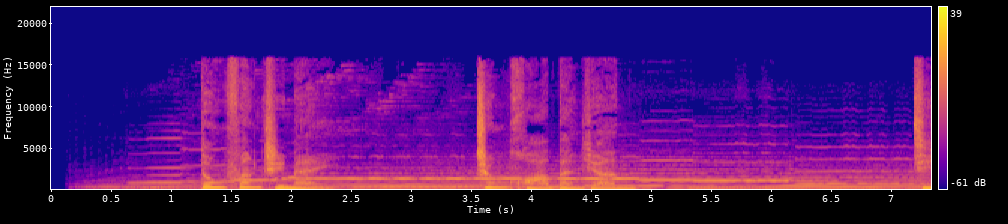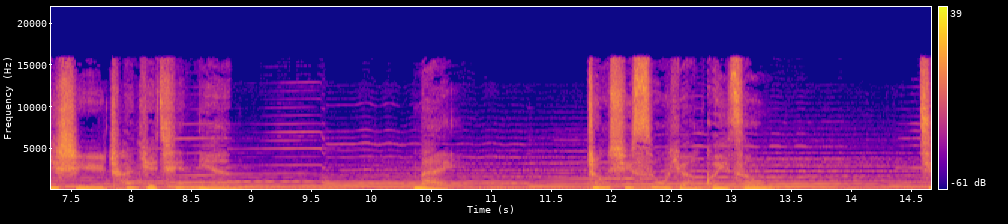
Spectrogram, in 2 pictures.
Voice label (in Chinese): 女 品质广告 温柔磁性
